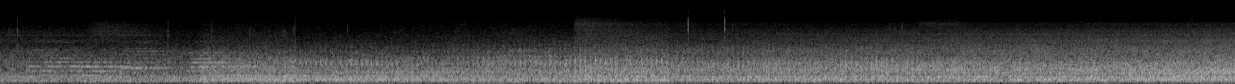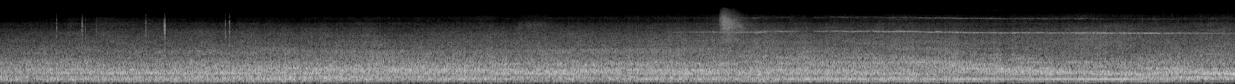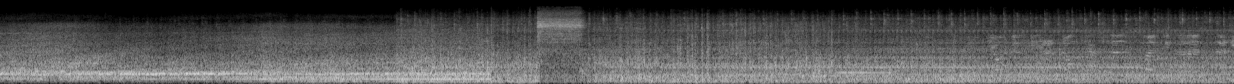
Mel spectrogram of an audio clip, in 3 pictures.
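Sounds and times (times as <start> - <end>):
electric train rumbling: 0.0 - 37.0
high-pitched wheel squeal: 19.1 - 24.9.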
